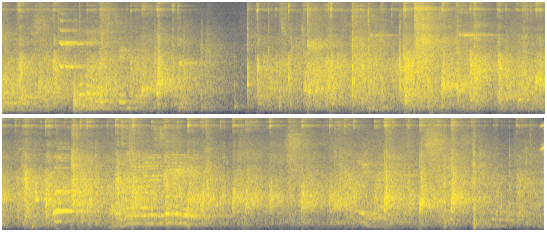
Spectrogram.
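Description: Table tennis balls click rapidly on tables and paddles in a large echoing hall.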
